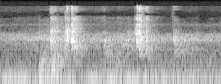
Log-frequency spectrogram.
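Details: Gilson rear-tine tiller recoil starter: gritty clicking and crunching on each pull with no firing, as dirt makes the recoil ratchet stick and grab, causing a terrible squealing noise; cleaned afterward.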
